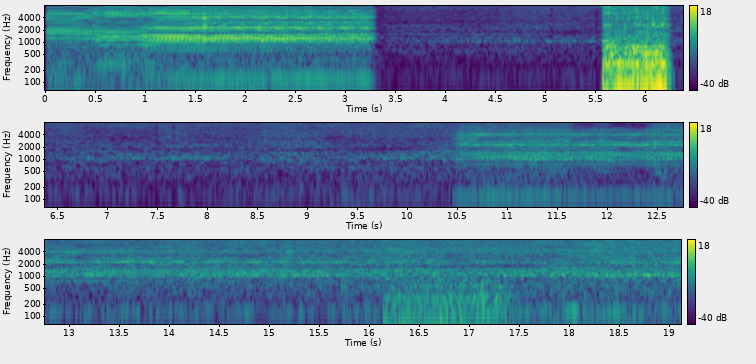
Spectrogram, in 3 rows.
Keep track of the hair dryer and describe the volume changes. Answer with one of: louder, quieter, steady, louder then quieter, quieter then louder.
louder.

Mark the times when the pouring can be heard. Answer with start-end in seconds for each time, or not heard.
5.5-6.2, 16.1-17.6.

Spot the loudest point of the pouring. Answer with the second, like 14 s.
6 s.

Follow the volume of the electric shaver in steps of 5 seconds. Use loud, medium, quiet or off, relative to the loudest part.
loud, off, medium, quiet.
